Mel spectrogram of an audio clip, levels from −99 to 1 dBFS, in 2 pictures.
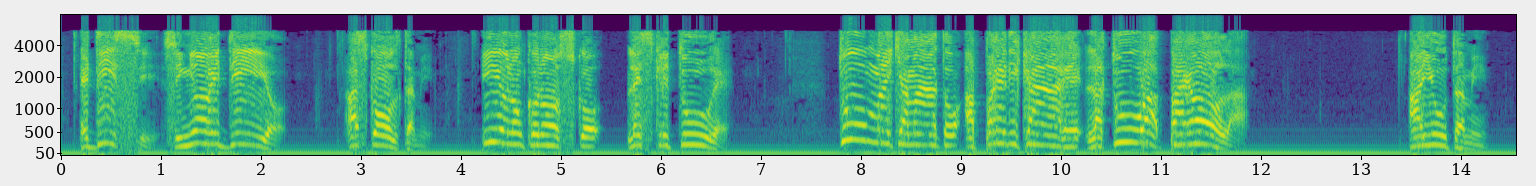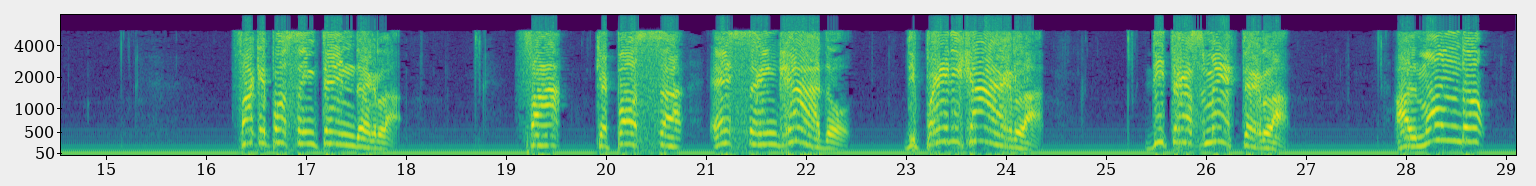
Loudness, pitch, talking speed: -5 LUFS, 195 Hz, 75 wpm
